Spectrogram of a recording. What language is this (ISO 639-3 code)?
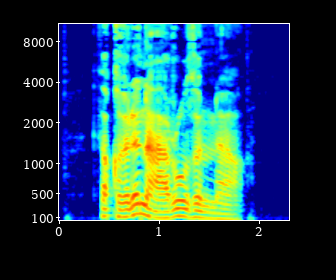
kab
